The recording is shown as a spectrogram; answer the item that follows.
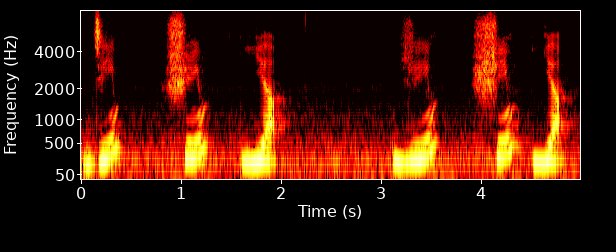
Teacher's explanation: இது நாக்குடைய நடுப்பகுதியிலேருந்து வருது. நம்மளுக்கே அது நல்லா தெரியும், அந்த நாக்கின் நடுப்பகுதியிலேருந்து நம்ம இந்த வார்த்தையை உச்சரிக்கிறோண்டு.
